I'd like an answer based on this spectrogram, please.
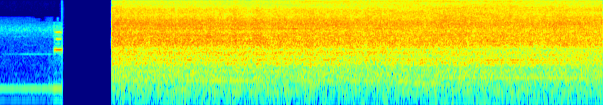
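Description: Steady machinery noise on the floor of an optical fibre drop cable production line: a loud, even hiss that starts suddenly about a second in, after a brief faint hum and a moment of silence.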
